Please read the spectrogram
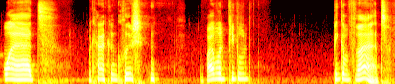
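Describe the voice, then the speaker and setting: A man's voice: high-pitched, slow, a bit bright, no echo. A man giving casual, reactive, rambling live commentary while streaming a game.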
